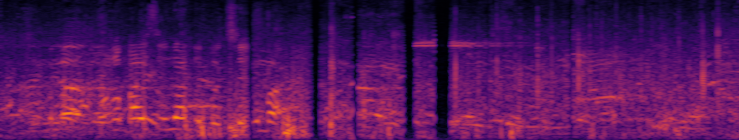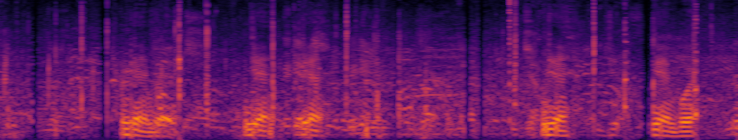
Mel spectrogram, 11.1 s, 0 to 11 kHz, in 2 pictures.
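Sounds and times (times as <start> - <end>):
indistinct voices and chatter: 0.0 - 11.0.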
